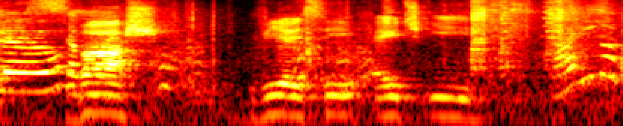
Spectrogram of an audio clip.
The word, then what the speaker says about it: vache: Pronunciation. You're weird. Well, the word for cow is like Weirdo. so. Vache.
